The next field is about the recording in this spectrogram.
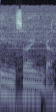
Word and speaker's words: MiZoEnGa: Misoenga. Esta vez sí lo dije bien. – Sí, Misoenga.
